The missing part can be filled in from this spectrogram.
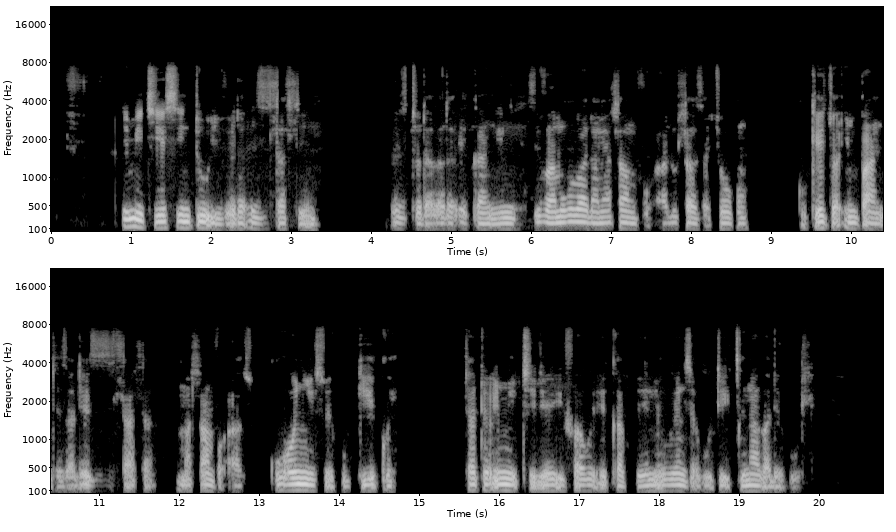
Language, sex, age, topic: North Ndebele, male, 36-49, health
